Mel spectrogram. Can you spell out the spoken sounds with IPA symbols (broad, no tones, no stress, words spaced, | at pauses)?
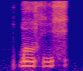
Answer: ɓɔ̃xix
